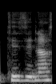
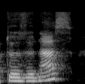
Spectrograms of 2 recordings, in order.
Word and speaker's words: Tézénas: Parce que, par exemple, moi, c'est pareil, hein, c'est Tézénas, c'est pas Teuzenas.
